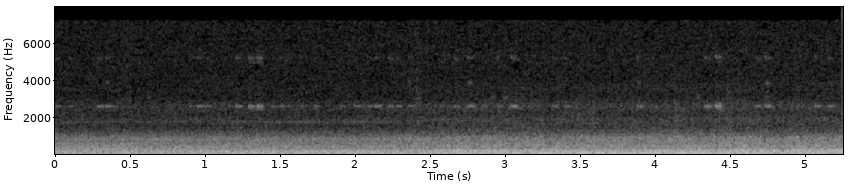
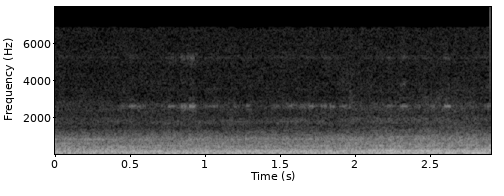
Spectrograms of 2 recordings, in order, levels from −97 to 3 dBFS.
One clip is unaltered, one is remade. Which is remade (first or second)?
second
